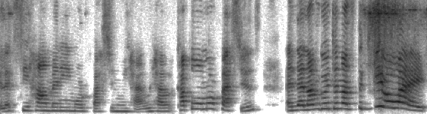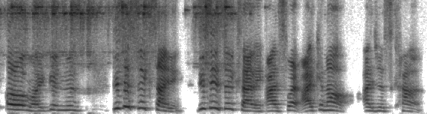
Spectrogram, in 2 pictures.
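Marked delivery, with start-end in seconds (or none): 5.8-9.2 excited. Real, not acted. Teacher before announcing giveaway, excited gushing. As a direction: bubble over with excitement. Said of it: "I'm getting very excited".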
